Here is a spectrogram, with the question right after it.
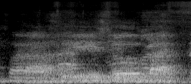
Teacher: ujung lidah bagian depan bertemu dengan gigi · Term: makhraj lidah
